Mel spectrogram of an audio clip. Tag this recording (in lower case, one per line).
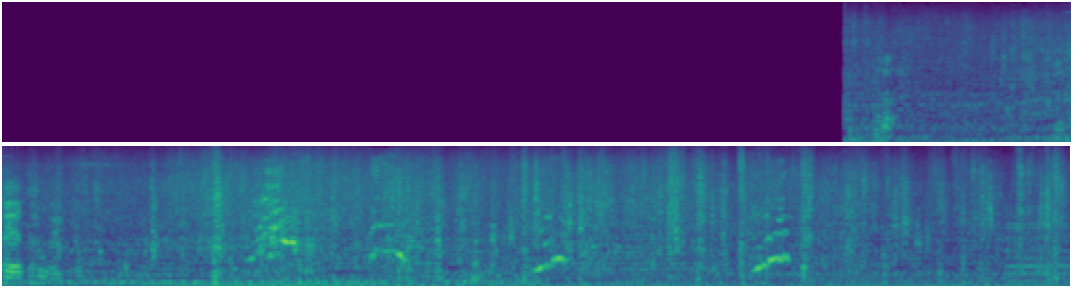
speech
music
